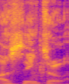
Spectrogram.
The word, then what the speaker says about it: Jacinto: Jacinto. I think that's what Mrs. Palermo, my high school Spanish teacher, would have insisted on.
